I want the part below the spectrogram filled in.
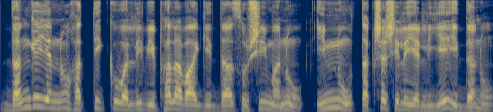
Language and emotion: Kannada, neutral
